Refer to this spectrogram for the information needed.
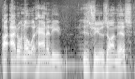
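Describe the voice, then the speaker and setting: A man with a middling pitch co-hosts in very dry, close studio sound. His political chat is casual, halting and tentative. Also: steady tone, no room sound. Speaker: radio co-host.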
